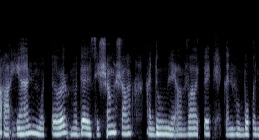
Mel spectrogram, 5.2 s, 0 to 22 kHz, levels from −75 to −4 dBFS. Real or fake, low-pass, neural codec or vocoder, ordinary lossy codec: fake; 7.2 kHz; codec, 24 kHz, 1.5 kbps, HILCodec; none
